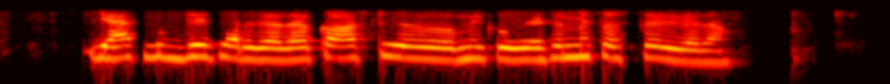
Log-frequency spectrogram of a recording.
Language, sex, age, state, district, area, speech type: Telugu, female, 30-45, Telangana, Hanamkonda, rural, conversation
